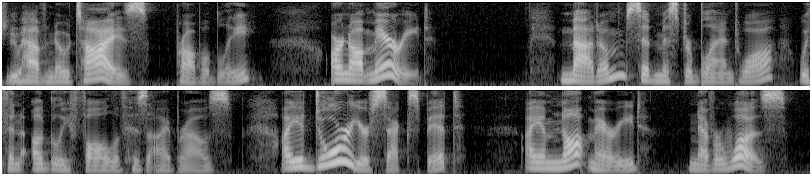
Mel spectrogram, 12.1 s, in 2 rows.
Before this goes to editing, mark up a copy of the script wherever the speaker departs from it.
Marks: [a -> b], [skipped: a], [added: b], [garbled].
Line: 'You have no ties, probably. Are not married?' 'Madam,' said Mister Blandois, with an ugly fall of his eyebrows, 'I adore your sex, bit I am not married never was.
'You have no ties, probably. Are not married?' 'Madam,' said Mister Blandois, with an ugly fall of his eyebrows, 'I adore your sex, bit I am not married never was.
